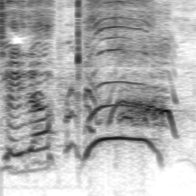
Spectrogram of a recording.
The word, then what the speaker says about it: Shada: Oh my god, it's Shada. We've been pronouncing it wrong this whole time. We've been saying Jeremy Shada and it's Shada.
